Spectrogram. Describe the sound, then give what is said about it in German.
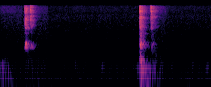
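A crisp computer mouse click, then about a second later a quick double click, with near silence between and no voices, as someone clicks on a person's name at random. “dann klicke ich hier willenlos jemanden an.”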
